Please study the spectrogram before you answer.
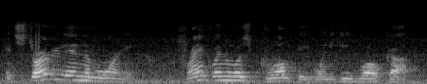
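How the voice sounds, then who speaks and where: A police officer reading a children's picture book aloud, adding wry asides. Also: male voice, a little high, expressive, measured pace, dark tone. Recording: muffled lo-fi recording with faint hum.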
